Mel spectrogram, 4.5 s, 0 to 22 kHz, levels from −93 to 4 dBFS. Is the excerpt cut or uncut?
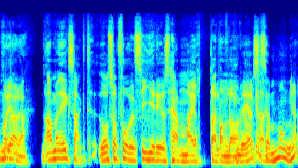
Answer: cut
